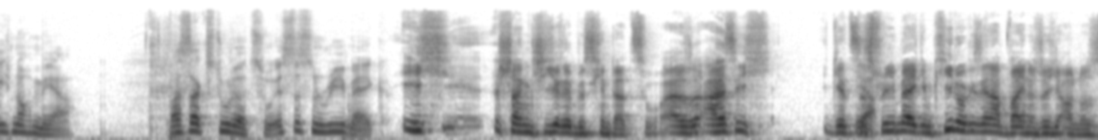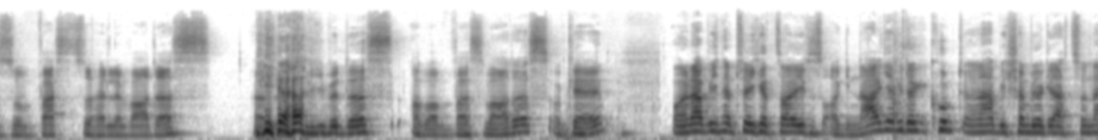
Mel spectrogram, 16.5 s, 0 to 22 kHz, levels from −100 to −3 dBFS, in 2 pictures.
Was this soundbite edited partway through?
no; 0 cuts

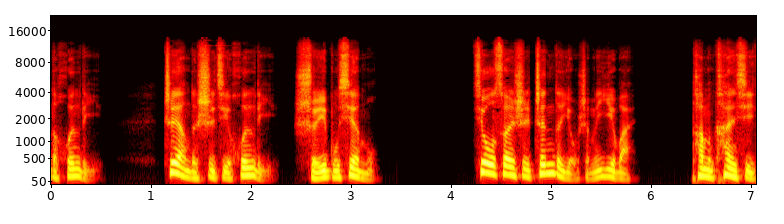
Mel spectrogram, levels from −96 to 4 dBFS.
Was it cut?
no; 0 cuts

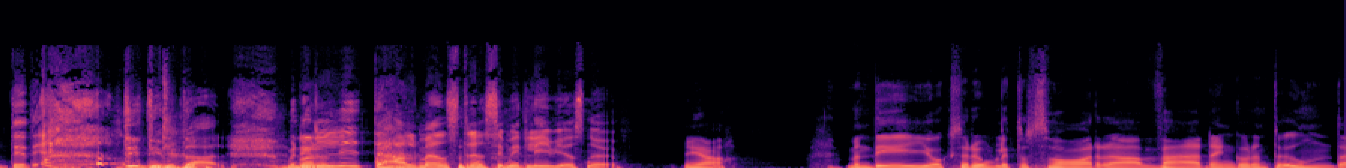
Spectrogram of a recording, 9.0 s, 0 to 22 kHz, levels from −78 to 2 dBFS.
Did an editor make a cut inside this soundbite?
no; 0 cuts

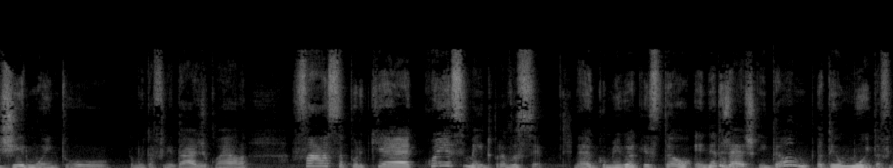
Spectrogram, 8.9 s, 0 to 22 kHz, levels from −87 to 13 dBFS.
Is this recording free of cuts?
no; 2 cuts; at 1.3 s, 5.7 s

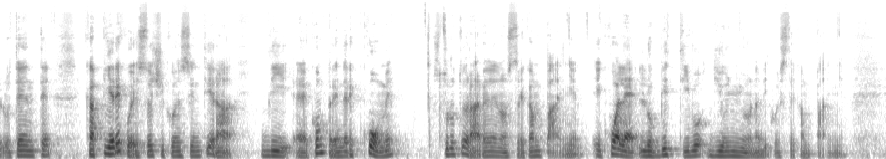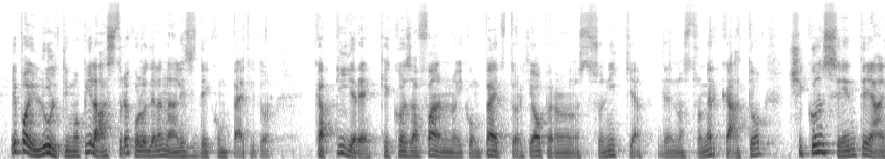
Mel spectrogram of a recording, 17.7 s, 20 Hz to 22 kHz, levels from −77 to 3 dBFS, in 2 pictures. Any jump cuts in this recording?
no; 0 cuts

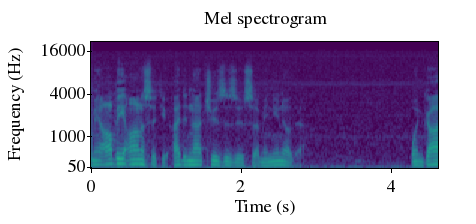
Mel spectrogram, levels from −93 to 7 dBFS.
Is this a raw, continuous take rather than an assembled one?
yes; 0 cuts

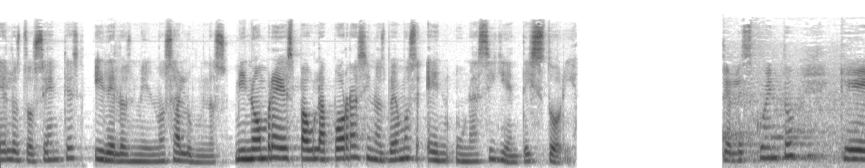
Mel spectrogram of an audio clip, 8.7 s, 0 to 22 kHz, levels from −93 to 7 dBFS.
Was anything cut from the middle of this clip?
no; 0 cuts

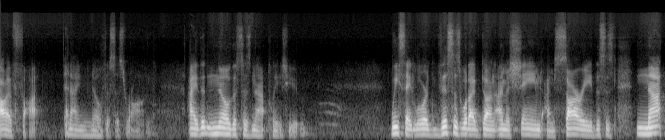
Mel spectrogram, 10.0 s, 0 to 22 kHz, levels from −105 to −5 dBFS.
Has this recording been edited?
no; 0 cuts

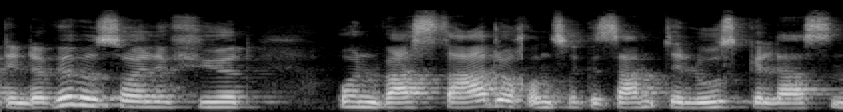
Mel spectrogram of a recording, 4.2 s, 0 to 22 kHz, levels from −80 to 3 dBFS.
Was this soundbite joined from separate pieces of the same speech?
yes; 1 cut; at 2.6 s

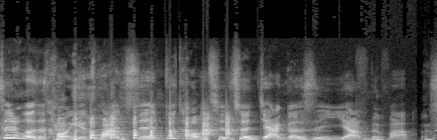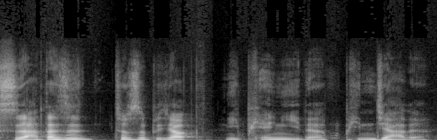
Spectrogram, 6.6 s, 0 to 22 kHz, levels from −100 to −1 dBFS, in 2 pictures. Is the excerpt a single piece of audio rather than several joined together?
no; 2 cuts; at 3.1 s, 4.9 s

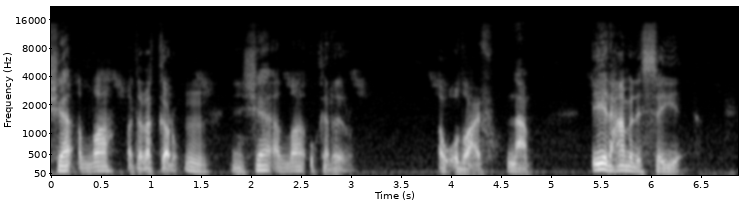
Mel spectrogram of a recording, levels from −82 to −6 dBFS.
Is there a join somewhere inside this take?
no; 0 cuts

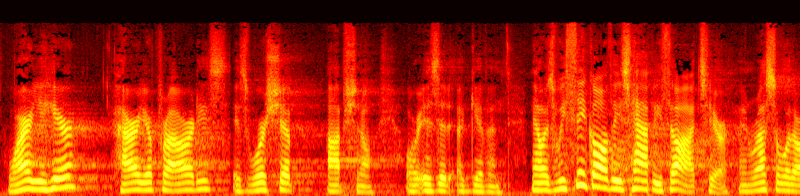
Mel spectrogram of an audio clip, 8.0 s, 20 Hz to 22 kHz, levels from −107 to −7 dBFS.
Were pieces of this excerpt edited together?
no; 0 cuts

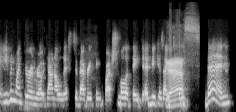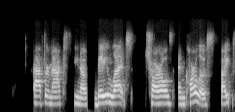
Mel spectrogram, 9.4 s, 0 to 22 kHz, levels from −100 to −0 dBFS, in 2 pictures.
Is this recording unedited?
no; 2 cuts; at 4.0 s, 6.5 s

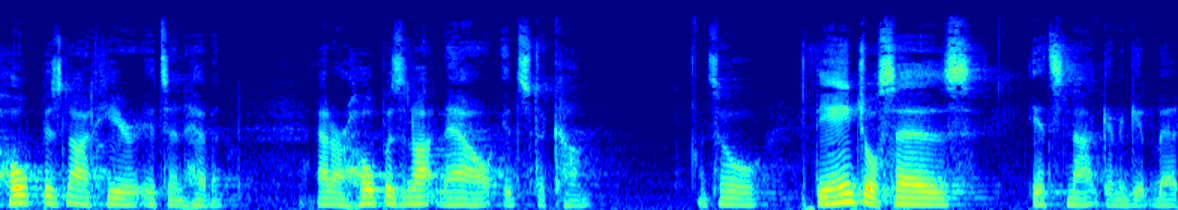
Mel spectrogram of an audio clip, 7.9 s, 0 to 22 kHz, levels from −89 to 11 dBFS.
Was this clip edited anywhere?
no; 0 cuts

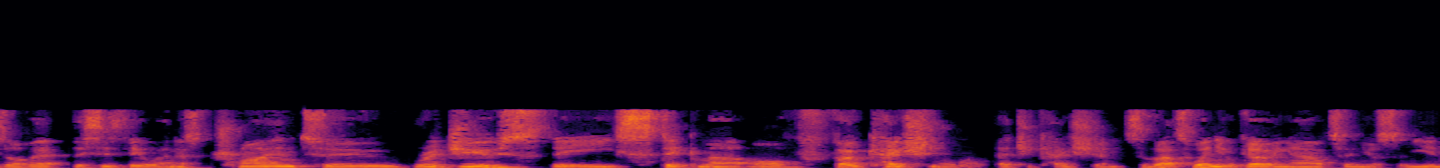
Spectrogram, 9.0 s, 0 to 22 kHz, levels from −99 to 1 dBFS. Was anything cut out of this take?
yes; 1 cut; at 7.0 s

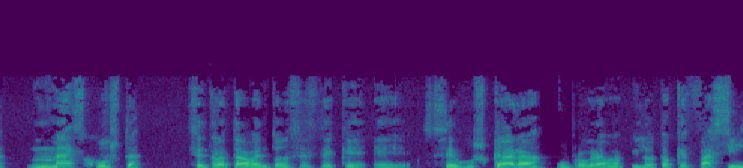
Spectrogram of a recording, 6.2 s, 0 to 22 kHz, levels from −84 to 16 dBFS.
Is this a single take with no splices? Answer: no; 2 cuts; at 1.5 s, 3.4 s

